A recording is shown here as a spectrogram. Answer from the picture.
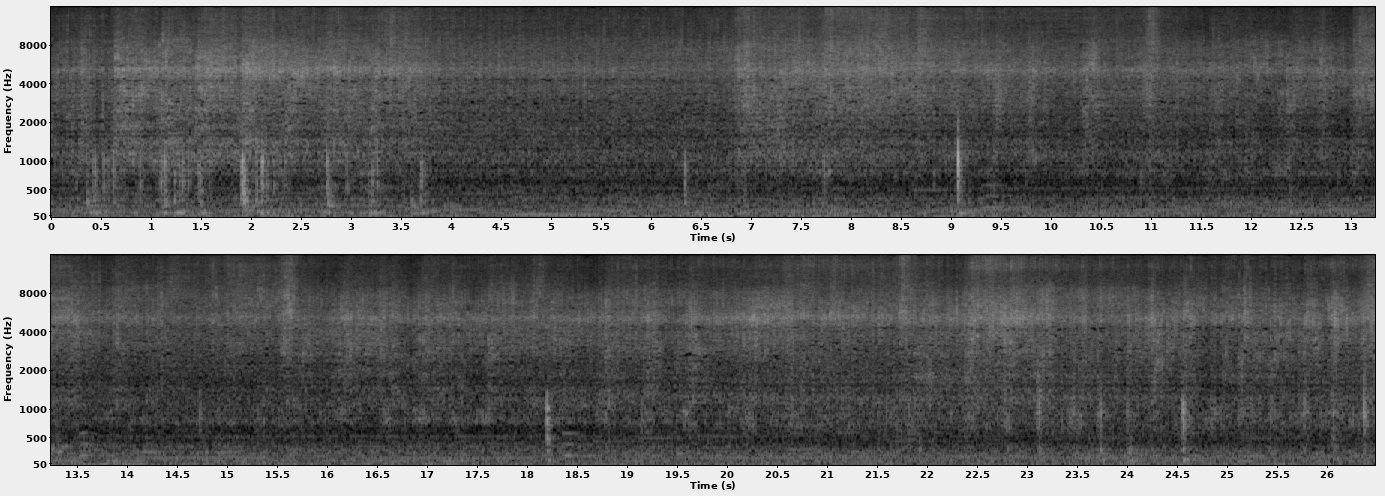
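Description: Chicken mince with tomatoes, onions and spices sizzling in ghee in a small metal wok, stirred with a wooden spatula. A steady sizzle, stronger after about seven seconds, with occasional clicks and scrapes of the spatula against the pan.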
